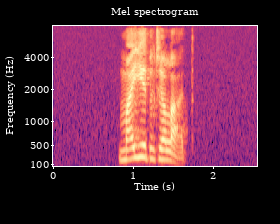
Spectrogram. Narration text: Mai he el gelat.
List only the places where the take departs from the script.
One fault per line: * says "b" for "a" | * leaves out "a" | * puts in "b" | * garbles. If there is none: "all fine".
all fine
